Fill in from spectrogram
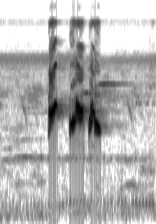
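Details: Red-whiskered bulbul kept at home in the morning giving one crisp three-note whistled phrase, each note clear and sliding, over a faint low hum.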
